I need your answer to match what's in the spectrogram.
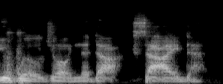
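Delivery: very low, soft villain voice. Talking about speaking carefully into the microphone, the speaker does a Darth Vader voice. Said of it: "or I may come across as Darth Vader".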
